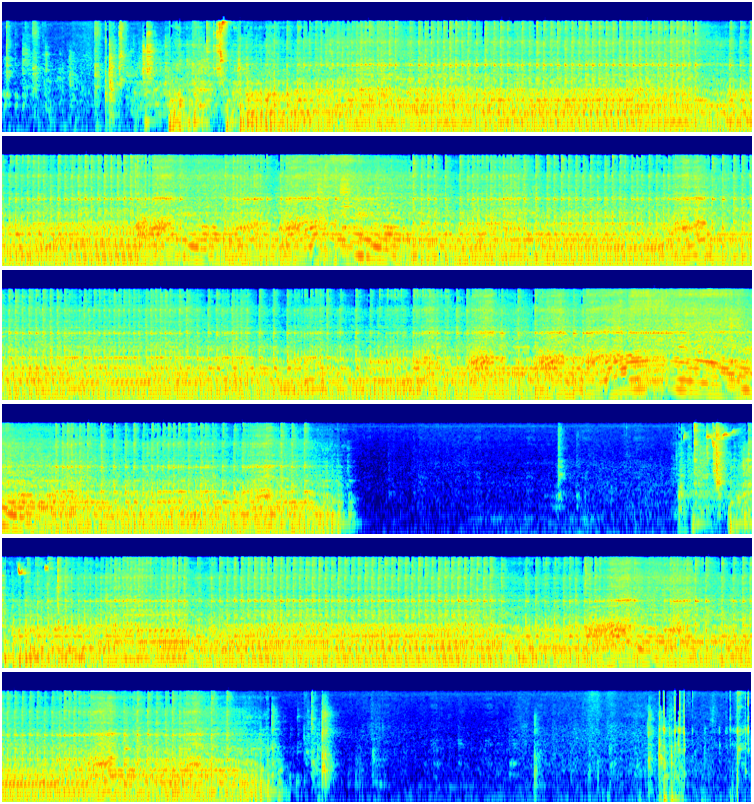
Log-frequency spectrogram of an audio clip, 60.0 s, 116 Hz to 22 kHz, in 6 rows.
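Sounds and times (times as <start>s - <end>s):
moped engine idling and revving: 2.0s - 34.8s, 39.0s - 53.8s.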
